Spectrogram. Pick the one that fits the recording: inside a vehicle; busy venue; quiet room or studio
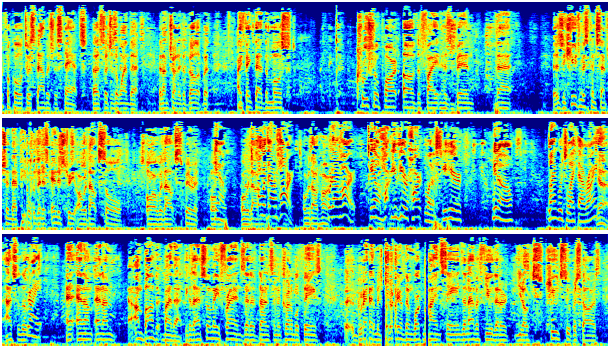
busy venue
